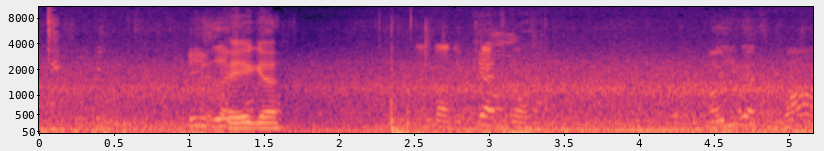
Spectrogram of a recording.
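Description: A man speaks excitedly close by, outdoors.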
